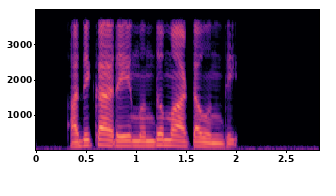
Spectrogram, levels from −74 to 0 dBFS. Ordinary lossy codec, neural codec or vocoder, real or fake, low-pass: none; autoencoder, 22.05 kHz, a latent of 192 numbers a frame, VITS, trained on many speakers; fake; 3.6 kHz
